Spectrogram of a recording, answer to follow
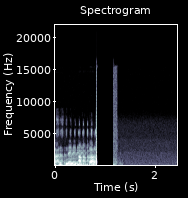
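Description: A man speaking Hindi, drawing out a word, then breaking off abruptly with a sharp click a little under a second in. A short blip follows, then only faint hiss.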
